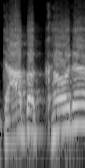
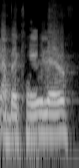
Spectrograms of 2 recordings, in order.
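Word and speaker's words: Dabba-Kato: Is it Dabakota or Dabakato? Dabakato.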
